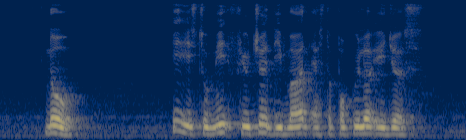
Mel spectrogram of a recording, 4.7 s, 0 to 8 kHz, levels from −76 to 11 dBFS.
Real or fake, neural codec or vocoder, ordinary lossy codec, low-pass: real; none; none; 7.2 kHz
